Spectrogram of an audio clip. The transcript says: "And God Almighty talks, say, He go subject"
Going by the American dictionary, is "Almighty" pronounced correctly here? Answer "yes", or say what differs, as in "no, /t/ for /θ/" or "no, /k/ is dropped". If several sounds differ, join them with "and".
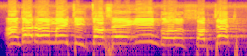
yes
